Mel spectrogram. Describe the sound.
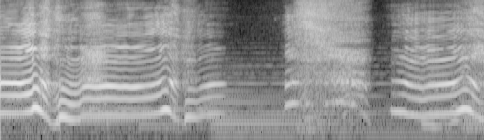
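A woman cries in wavering, high-pitched sobbing wails, broken by a breathy, ragged gasp before one more tremulous cry. The sound is loud and emotional.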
